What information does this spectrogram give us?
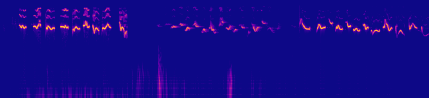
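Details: Ultramarine grosbeak (azulão) singing: rapid bursts of sweet, warbled whistles with many quick up-and-down notes, two long phrases separated by a pause with a few low thumps.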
